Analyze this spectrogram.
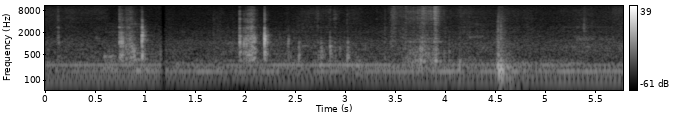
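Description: Wooden box being shifted and pressed onto a plywood base by hand: a few short wood-on-wood scrapes and knocks, over a faint steady hum.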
